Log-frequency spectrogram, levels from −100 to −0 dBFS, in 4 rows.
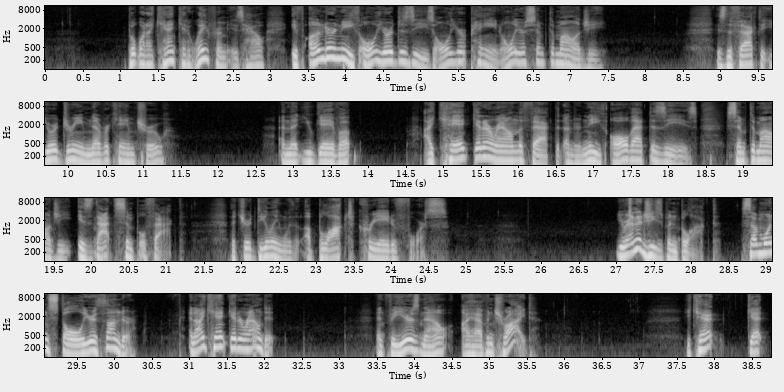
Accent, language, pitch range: American, English, 110-160 Hz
